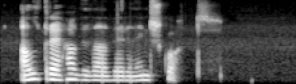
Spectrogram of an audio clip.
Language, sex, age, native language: Icelandic, female, 40-49, Icelandic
